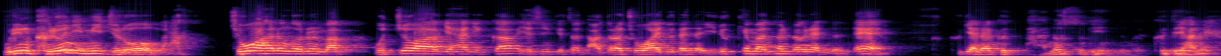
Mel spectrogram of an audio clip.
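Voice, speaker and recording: A male pastor delivers a sermon with a lively, swinging voice that sits a little high for a man. He acts out quoted speech as he goes. His voice rings through an echoey church hall. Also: fast. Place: church sanctuary.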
